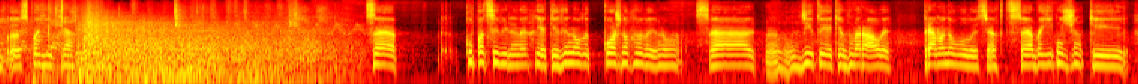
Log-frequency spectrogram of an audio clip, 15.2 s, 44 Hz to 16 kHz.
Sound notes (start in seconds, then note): 0.5 explosion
